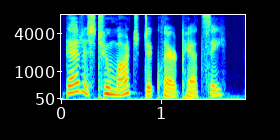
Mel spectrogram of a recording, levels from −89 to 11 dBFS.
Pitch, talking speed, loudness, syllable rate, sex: 200 Hz, 195 wpm, -17 LUFS, 5.8 syllables/s, female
